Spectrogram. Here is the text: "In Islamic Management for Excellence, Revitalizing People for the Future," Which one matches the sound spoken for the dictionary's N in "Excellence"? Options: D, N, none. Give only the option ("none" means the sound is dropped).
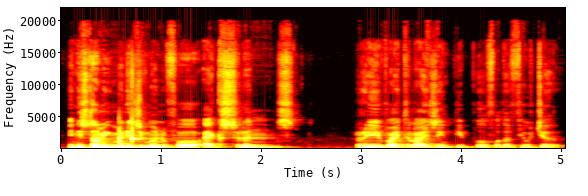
N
